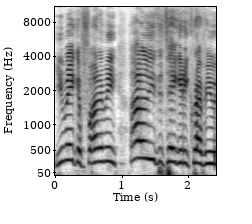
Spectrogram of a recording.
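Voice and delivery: high, mildly heated challenge; angry confrontation. Retold or imitated. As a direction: imitate an offended barfly picking a fight. Bleeding man confronts the comedian.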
